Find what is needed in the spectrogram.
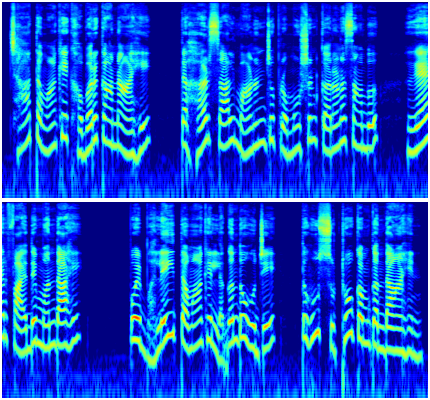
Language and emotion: Sindhi, disgusted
